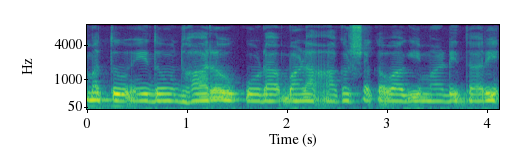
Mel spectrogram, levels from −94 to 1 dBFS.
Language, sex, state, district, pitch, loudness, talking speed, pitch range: Kannada, female, Karnataka, Dakshina Kannada, 200 Hz, -18 LUFS, 115 wpm, 195-205 Hz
